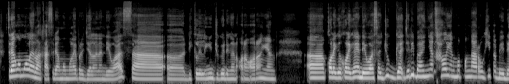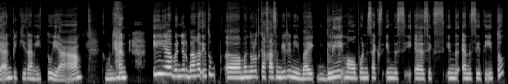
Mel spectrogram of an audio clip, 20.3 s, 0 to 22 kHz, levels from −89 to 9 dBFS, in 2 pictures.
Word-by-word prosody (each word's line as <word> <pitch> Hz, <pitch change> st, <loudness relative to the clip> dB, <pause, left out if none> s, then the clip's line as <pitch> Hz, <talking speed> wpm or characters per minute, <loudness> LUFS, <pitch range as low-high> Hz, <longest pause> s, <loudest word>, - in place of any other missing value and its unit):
sedang 275 Hz, +1 st, +6 dB
memulailah 280 Hz, -9 st, +1 dB
Kak, -, -, -2 dB
sedang 190 Hz, -2 st, -4 dB
memulai 185 Hz, +1 st, -4 dB
perjalanan 170 Hz, -2 st, -6 dB
dewasa, 185 Hz, +4 st, -1 dB, 0.5 s
eee, 170 Hz, -1 st, -5 dB
dikelilingi 190 Hz, +3 st, -2 dB
juga 190 Hz, +1 st, -2 dB
dengan 180 Hz, -1 st, -4 dB
orang-orang 180 Hz, +4 st, -3 dB
yang, 185 Hz, -1 st, -3 dB, 0.7 s
eee, 225 Hz, 0 st, +5 dB
kolega-koleganya 230 Hz, +1 st, +4 dB
yang -, -, +8 dB
dewasa 215 Hz, +1 st, +3 dB
juga. 235 Hz, -1 st, +1 dB
Jadi 265 Hz, +7 st, +2 dB
banyak 280 Hz, 0 st, 0 dB
hal 310 Hz, -, +2 dB
yang 275 Hz, -3 st, -2 dB
mempengaruhi 260 Hz, -1 st, -2 dB
perbedaan 205 Hz, -2 st, 0 dB
pikiran 200 Hz, -4 st, -5 dB
itu 195 Hz, +4 st, -4 dB
ya. 160 Hz, +5 st, +1 dB, 0.5 s
Kemudian 210 Hz, +5 st, +3 dB, 0.6 s
iya 380 Hz, 0 st, +6 dB
bener 290 Hz, 0 st, -1 dB
banget 280 Hz, +2 st, +2 dB
itu, 345 Hz, -1 st, -4 dB, 0.2 s
eee, 230 Hz, 0 st, +7 dB
menurut 250 Hz, +2 st, +1 dB
Kakak 245 Hz, -1 st, 0 dB
sendiri 245 Hz, +2 st, 0 dB
nih, 220 Hz, -6 st, +2 dB
baik 195 Hz, 0 st, 0 dB
Glee 210 Hz, +8 st, 0 dB
maupun 220 Hz, -1 st, +1 dB
sex 225 Hz, -2 st, -5 dB
in 220 Hz, 0 st, 0 dB
the 210 Hz, -, -3 dB
si 370 Hz, -, -12 dB
eee, 200 Hz, -2 st, 0 dB
Six 210 Hz, 0 st, -11 dB
in 210 Hz, -1 st, -1 dB
and 205 Hz, -1 st, 0 dB
the 200 Hz, -, -8 dB
city 200 Hz, 0 st, -5 dB
itu, 305 Hz, -, -4 dB
220 Hz, 150 wpm, -21 LUFS, 190-250 Hz, 0.7 s, yang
